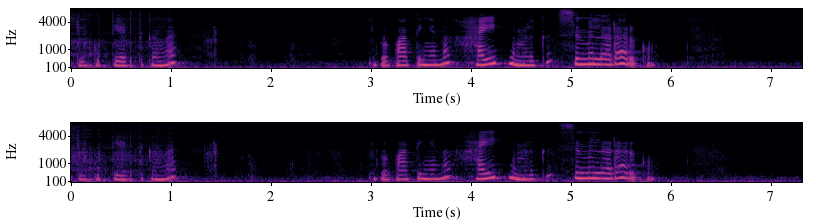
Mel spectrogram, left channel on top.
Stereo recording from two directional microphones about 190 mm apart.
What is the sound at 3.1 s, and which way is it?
Speech, 45° left (ahead or behind).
